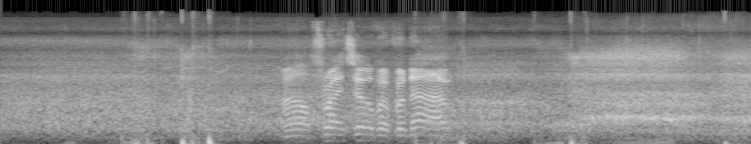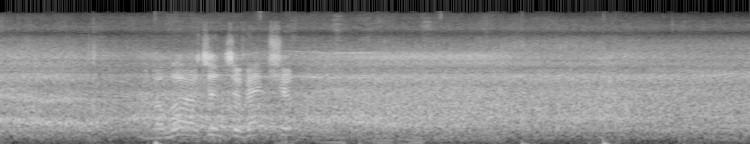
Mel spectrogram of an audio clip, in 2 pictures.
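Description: A football is kicked with dull, short thuds.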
